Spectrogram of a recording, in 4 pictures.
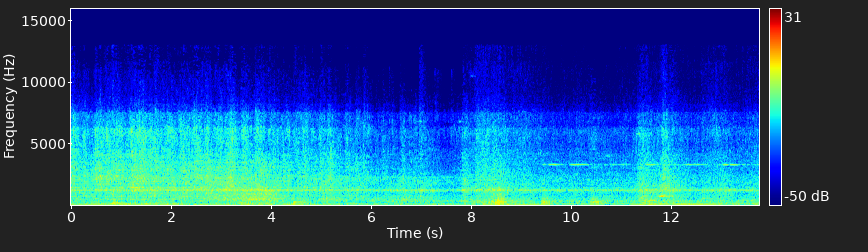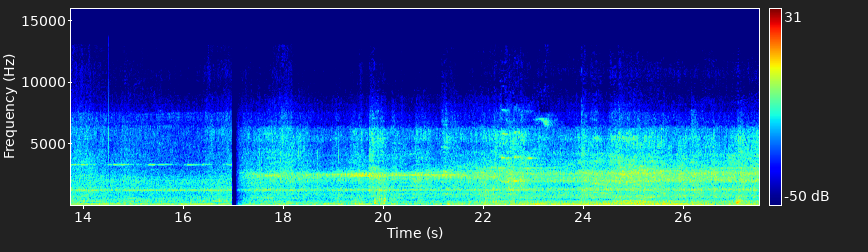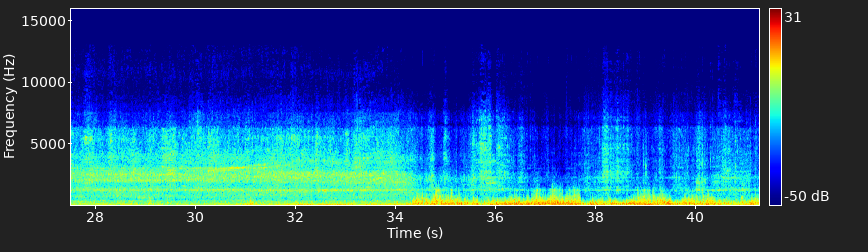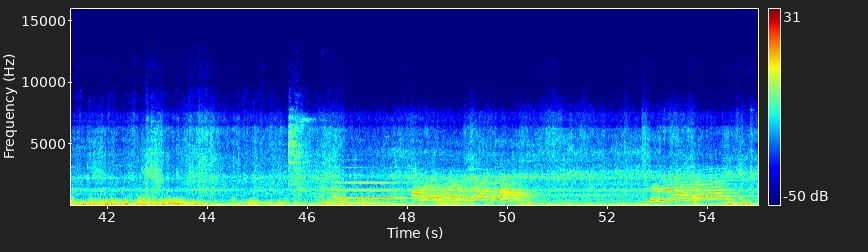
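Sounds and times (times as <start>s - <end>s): diesel truck engines running: 0.0s - 55.0s.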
